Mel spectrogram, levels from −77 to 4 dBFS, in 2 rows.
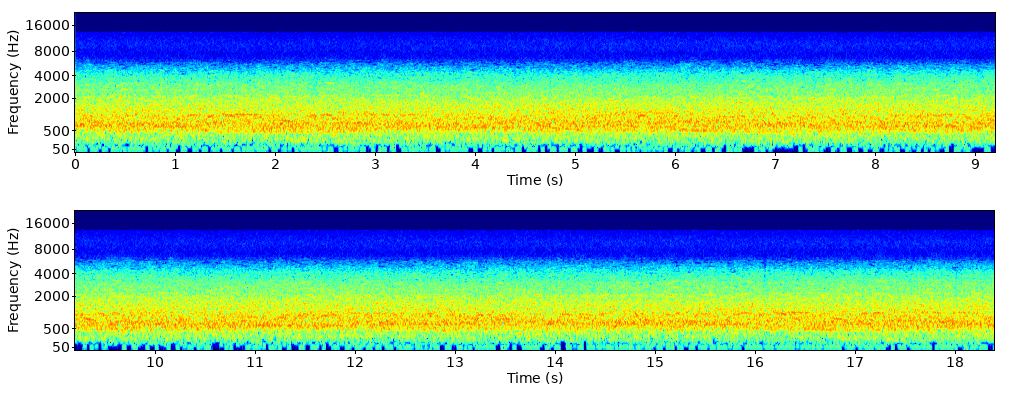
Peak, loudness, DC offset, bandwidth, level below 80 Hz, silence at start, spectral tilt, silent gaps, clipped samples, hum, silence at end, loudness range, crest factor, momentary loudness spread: -2 dBFS; -11 LUFS; under 0.1%; 14 kHz; -46 dBFS; 0 s; -3 dB/octave; none; under 0.1%; none; 0 s; 0 LU; 10 dB; 1 LU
